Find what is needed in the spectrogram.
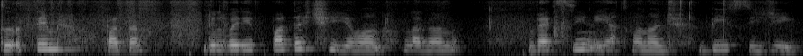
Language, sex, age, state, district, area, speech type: Kashmiri, female, 30-45, Jammu and Kashmir, Bandipora, rural, spontaneous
